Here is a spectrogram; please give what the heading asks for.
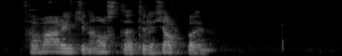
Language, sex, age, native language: Icelandic, male, 40-49, Icelandic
